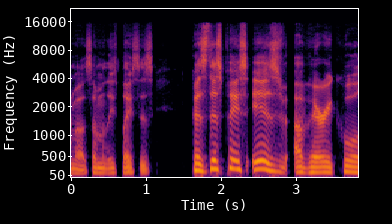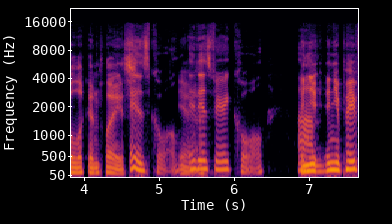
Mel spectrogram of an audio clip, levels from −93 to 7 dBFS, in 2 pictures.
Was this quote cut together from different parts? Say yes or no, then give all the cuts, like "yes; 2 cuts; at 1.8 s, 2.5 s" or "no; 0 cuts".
yes; 1 cut; at 4.9 s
